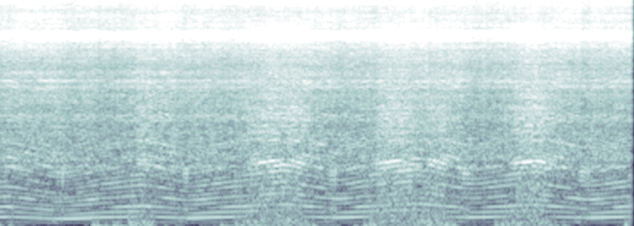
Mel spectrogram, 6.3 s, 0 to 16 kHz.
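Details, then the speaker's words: Honda Astrea Grand single, repaired for a compression leak that caused a rough cylinder-head noise when hot, revved: repeated blips climbing and falling cleanly about every 1.5 s, revving freely. Carb slightly mis-set. Normal revving. "nah ini uji pengetesan dibuat Jalan geber sampai mesin suhu bener-bener panas Apakah suaranya masih stabil seperti ini atau kasar gitu loh"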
